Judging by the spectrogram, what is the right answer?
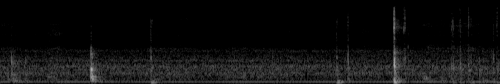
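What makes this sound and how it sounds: Fingertips tap the plastic keys of the backlit chiclet keyboard on a 2011 Alienware M11x2 laptop. Sparse, short clicks come at uneven intervals, with sharper taps near one and four seconds. A faint, steady low hum sits underneath throughout.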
